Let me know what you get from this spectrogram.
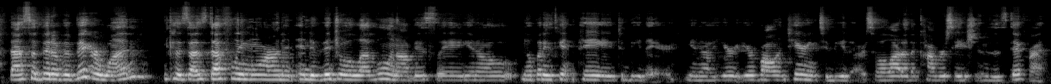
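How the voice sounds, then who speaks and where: Woman, mid-pitched voice, podcast guest, frank and emphatic, conversational, roomy echo. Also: little pitch movement, fast talker. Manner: outspoken, emphatic. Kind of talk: conversational interview answers. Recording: echoey room sound.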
